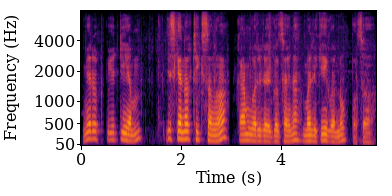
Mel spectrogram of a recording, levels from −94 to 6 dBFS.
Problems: background sounds at intervals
